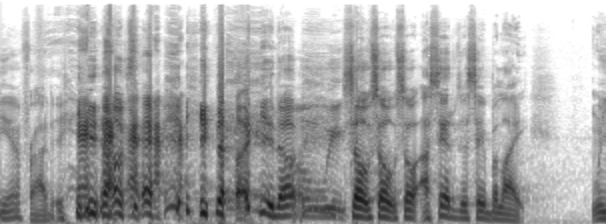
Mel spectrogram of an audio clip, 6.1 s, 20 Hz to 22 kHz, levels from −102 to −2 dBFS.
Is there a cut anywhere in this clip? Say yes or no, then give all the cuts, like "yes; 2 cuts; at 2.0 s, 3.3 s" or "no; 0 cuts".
no; 0 cuts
